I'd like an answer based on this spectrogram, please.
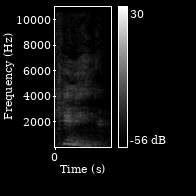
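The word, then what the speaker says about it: cyning: It's spelled C-Y-N-I-N-G, kinning, okay?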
